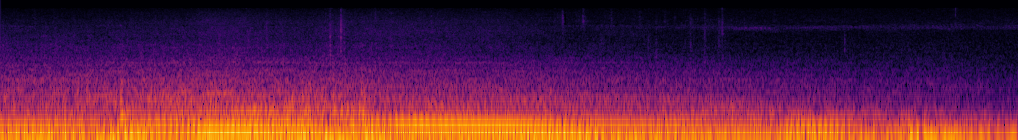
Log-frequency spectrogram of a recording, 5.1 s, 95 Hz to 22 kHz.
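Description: A 2019 BMW M850i Convertible xDrive cruising with the top down gives a loud, deep, steady exhaust rumble and engine drone mixed with road and wind noise, close and continuous.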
